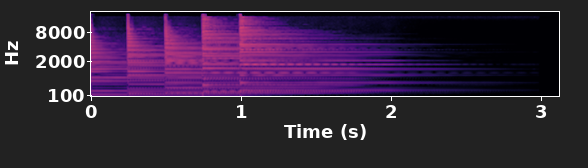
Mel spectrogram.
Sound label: D sharp Major 7th Suspended 2nd Suspended 4th D sharp Guitar DADGAD, chord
